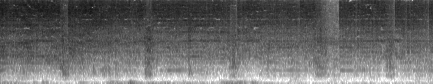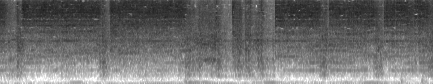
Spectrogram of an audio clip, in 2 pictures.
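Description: A dot matrix printer grinds steadily through a slow print job, a harsh, buzzing mechanical rasp broken by brief clicks and pauses as the head shifts, loud and close with no voices.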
